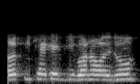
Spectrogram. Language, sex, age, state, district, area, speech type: Assamese, male, 45-60, Assam, Nalbari, rural, conversation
